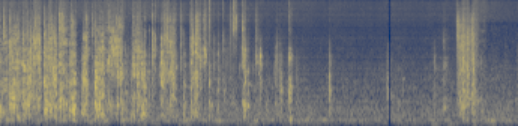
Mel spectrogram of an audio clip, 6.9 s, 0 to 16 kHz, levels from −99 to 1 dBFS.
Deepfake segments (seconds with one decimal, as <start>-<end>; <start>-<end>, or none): 2.3-6.4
